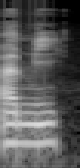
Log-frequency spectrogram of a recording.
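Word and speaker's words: amis: here okay but then technically you pronounce it the same way so singular form Ami plural form you add this s but it's Ami as well okay in that case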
